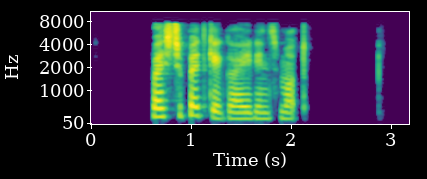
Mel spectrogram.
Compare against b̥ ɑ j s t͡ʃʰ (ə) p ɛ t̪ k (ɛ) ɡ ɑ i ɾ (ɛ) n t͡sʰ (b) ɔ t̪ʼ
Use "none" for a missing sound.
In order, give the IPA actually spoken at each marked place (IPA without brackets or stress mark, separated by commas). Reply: ə, ɛ, i, m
